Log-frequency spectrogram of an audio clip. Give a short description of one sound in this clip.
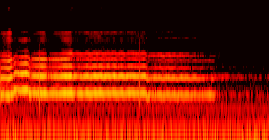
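A man sings a long, steady note that echoes in a large hall.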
